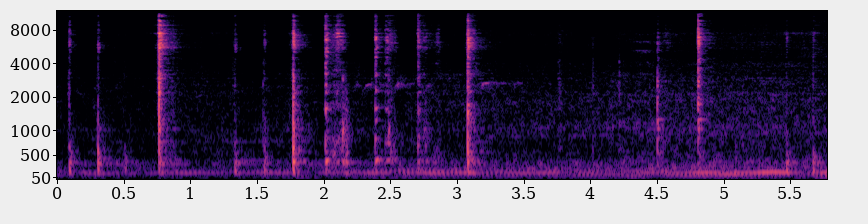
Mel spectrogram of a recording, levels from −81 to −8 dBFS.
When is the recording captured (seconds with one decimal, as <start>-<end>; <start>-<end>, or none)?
3.9-5.1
